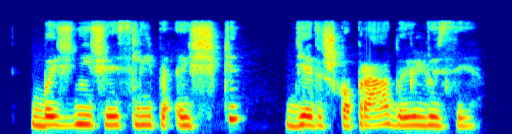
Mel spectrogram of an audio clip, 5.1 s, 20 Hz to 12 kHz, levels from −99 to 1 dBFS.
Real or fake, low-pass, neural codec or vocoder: real; 7.2 kHz; none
